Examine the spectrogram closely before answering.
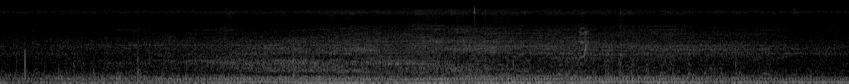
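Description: A motor vehicle's engine passing by: a low steady hum that swells to its loudest in the middle and fades again.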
